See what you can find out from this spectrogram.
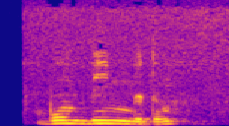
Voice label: "bõn-bĩngdim", moore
